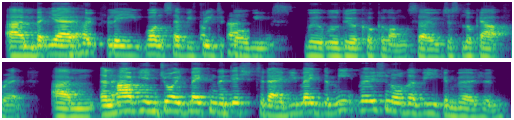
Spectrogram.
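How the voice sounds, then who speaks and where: A man's voice: mid-range voice, expressive, a little fast, hardly any pauses. Male video-call host, polite and chatty, roomy dull audio. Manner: polite, asks guests questions. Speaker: host of an online cook-along. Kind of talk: casual video-call chat.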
